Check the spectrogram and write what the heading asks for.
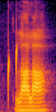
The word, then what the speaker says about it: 拉拉: Et ensuite, le mot le plus courant est 拉拉. Il est développé à partir de la prononciation de "lesbian" et on l'a rendu plus joli, plus mignon. Donc, lelelelelalalalala, 拉拉.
